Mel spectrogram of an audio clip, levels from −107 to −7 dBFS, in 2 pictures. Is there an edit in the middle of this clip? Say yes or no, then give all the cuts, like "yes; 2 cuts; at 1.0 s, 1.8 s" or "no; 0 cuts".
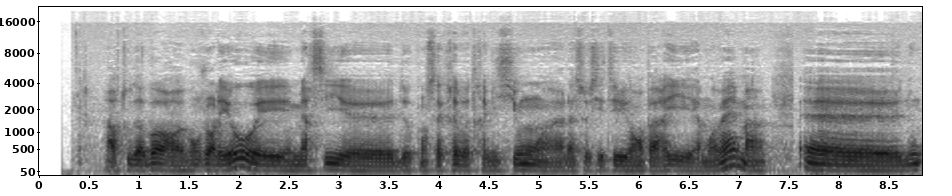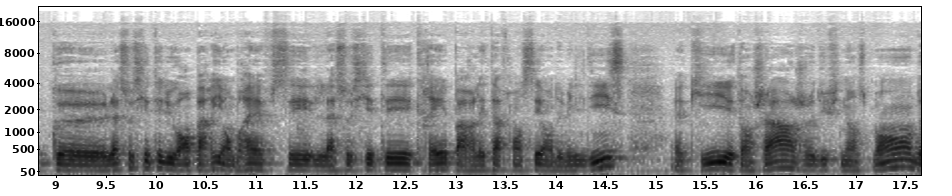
no; 0 cuts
